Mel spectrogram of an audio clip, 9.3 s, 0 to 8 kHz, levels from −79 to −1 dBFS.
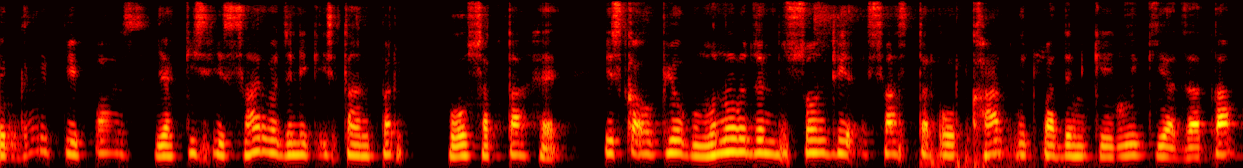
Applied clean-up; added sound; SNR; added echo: neural mask model DeepFilterNet 3.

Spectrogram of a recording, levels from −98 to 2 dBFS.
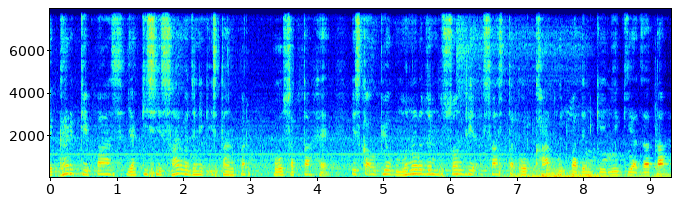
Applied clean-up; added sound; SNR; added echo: none; Subway, metro, underground; 8 dB; reverberation time 1.5 s.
